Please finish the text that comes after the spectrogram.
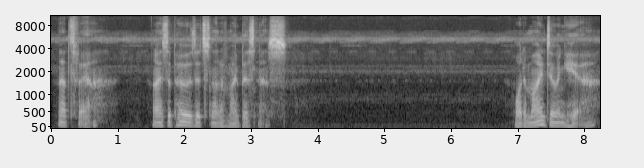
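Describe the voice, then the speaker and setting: A man playing a calm, lonely, guarded vampire of the forest in an ASMR roleplay, with formal, dryly teasing phrasing. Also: low voice, slight background noise. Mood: wry, relaxed. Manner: unhurried, soft-spoken formal phrasing with dry teasing. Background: cricket ambience.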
